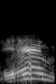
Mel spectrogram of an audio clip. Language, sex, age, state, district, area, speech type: Odia, female, 60+, Odisha, Cuttack, urban, conversation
